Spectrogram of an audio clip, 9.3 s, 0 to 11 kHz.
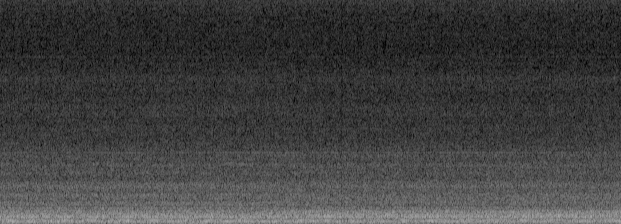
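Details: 2013 Nissan Pathfinder, 265k miles, after new AC clutch and serpentine belt, around 80 degrees: new clutch clicks on, steady even idle holding compressor load, no squeal or grinding; normal.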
